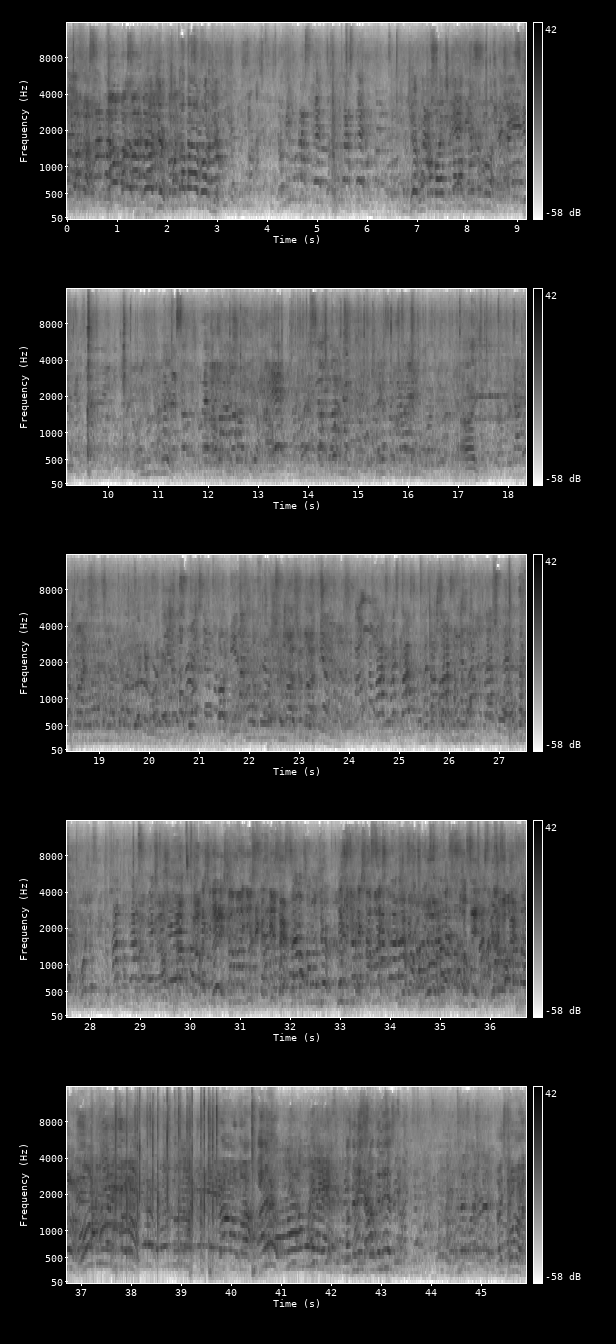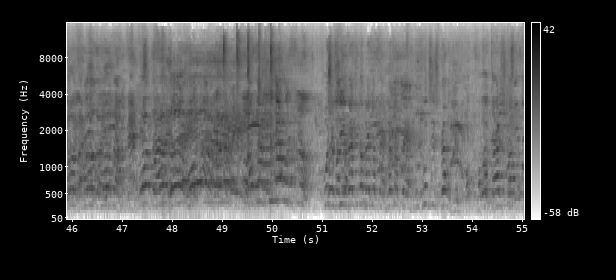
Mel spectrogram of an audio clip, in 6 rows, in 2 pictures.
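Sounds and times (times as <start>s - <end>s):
crowd chatter and calling out: 0.0s - 55.0s.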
